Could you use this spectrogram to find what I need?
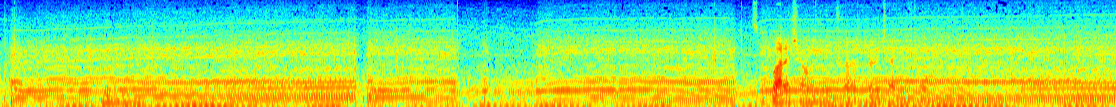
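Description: A racing car engine roars at high revs, with brief dips as it shifts gears.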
